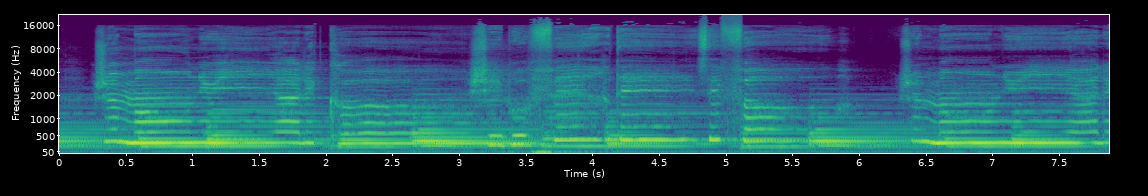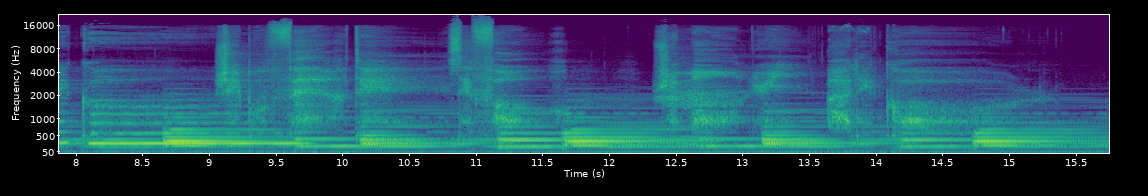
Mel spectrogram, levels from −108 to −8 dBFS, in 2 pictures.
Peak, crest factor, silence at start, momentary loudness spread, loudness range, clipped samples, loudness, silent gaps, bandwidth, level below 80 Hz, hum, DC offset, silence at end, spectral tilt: -12 dBFS; 16 dB; 0 s; 14 LU; 8 LU; under 0.1%; -29 LUFS; none; 18.5 kHz; -56 dBFS; none; under 0.1%; 0 s; -5 dB/octave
